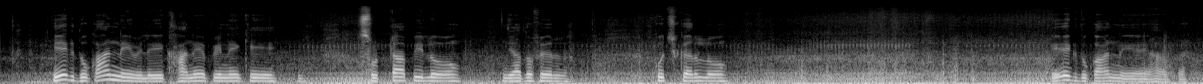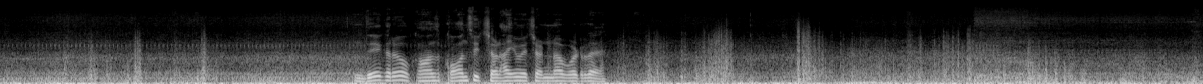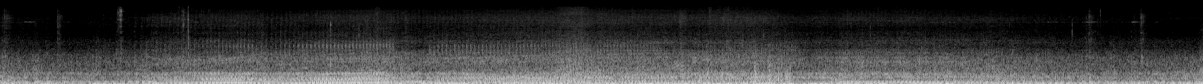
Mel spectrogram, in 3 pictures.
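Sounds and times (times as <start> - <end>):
wind noise on microphone: 7.5 - 10.0, 11.6 - 14.6, 18.0 - 25.5, 29.5 - 32.5.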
